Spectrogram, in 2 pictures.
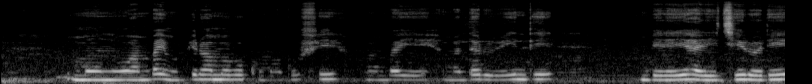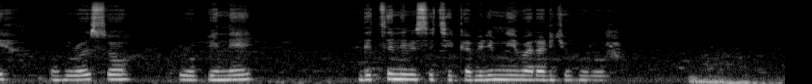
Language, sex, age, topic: Kinyarwanda, female, 18-24, health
